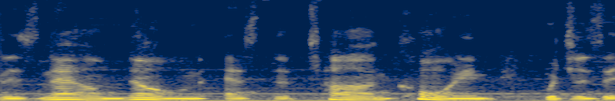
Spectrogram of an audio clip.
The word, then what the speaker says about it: TON: It's considered the fastest blockchain worldwide, and it's actually pronounced Ton, by the way, but you can pronounce it the way that works for you, right?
